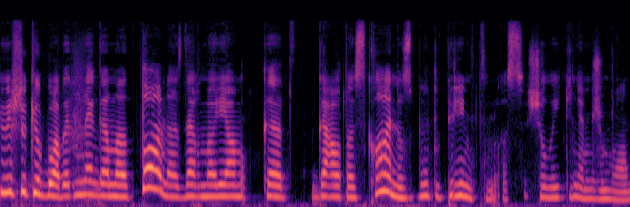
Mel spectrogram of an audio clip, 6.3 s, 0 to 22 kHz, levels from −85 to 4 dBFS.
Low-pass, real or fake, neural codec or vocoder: 14.4 kHz; fake; codec, 32 kHz, 1.9 kbps, SNAC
